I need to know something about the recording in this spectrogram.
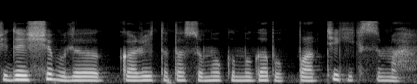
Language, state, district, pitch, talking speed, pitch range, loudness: Chakhesang, Nagaland, Dimapur, 185 Hz, 160 wpm, 180-195 Hz, -17 LUFS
